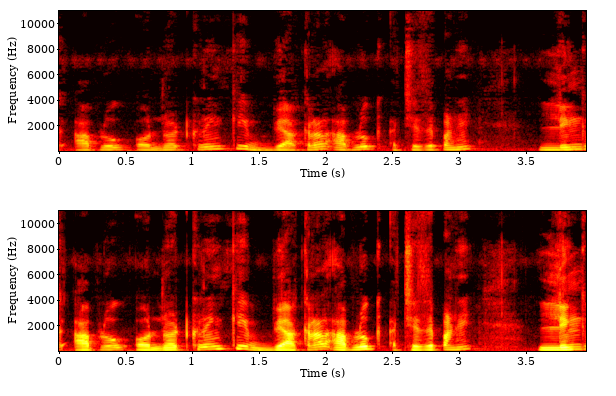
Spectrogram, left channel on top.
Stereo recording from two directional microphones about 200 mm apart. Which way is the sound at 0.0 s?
45° right (ahead or behind).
